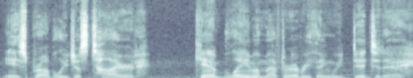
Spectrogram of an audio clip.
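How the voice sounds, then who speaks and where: A man's voice: low-pitched, brisk, a little hiss or hum. An actor with an American accent playing an earnest, easygoing, streetwise man in a video game, talking casually and bluntly. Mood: curious, teasing. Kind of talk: dubbed video game cutscene acting.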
